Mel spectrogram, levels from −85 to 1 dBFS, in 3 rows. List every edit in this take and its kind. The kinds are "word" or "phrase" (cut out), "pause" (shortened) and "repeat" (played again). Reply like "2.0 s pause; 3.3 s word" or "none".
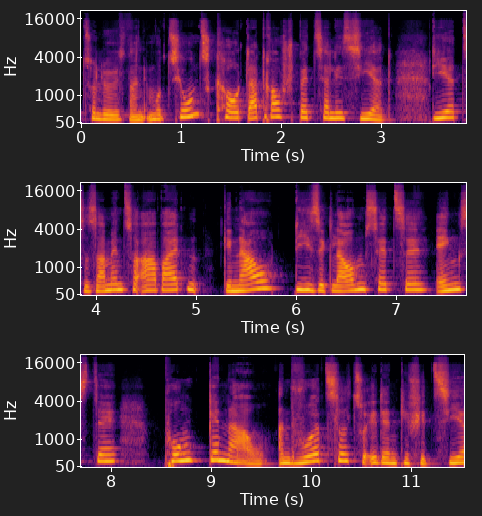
1.6 s word; 3.5 s word; 5.1 s word; 7.4 s word; 9.8 s word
